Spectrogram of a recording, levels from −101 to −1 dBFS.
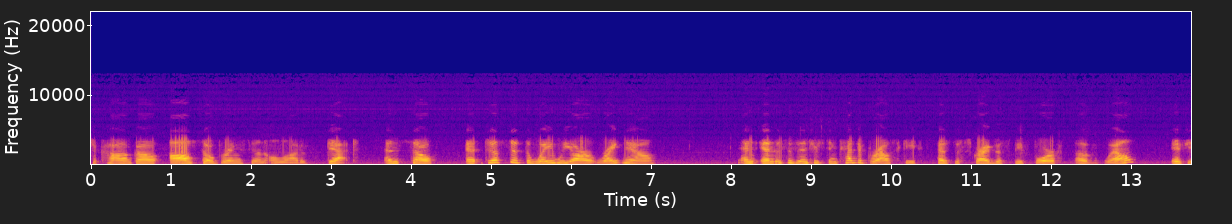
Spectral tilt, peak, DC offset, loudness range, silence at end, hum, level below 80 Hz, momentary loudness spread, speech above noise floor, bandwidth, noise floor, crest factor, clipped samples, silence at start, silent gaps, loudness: -7 dB/octave; 0 dBFS; under 0.1%; 3 LU; 0 s; none; -60 dBFS; 12 LU; 34 dB; 7.8 kHz; -54 dBFS; 20 dB; under 0.1%; 0 s; none; -21 LUFS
